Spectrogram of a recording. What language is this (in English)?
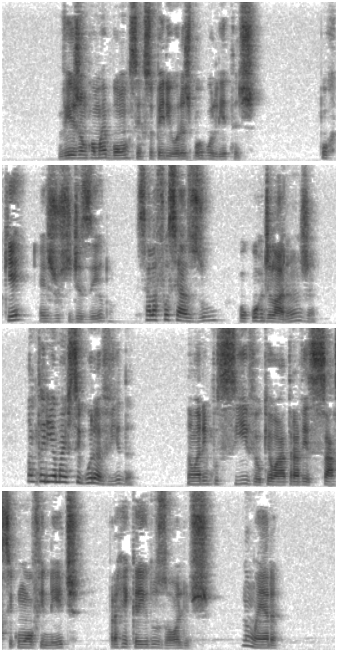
Portuguese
